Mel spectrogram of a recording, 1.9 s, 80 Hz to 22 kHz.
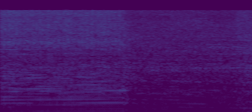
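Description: Supercharged Ford Mustang Coyote V8 running on a dynamometer at about 7 psi of boost, a loud steady high-rpm drone with strong harmonics that drops abruptly about halfway through to a lower, rougher engine sound, with no talking.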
